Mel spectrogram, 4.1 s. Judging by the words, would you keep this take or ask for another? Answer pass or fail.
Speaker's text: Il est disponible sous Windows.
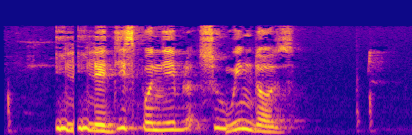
fail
